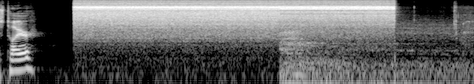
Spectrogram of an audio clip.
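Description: Air hisses loudly out of a tyre valve.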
